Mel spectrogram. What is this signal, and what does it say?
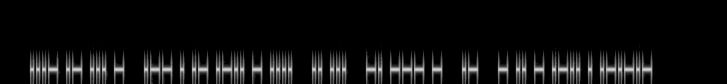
Morse code, heard as a keyed tone, about 40 wpm, 700 Hz. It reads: VAST WEALTH IS NOT A TITLE.
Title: Sentences from Top 1300 Words 40wpm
